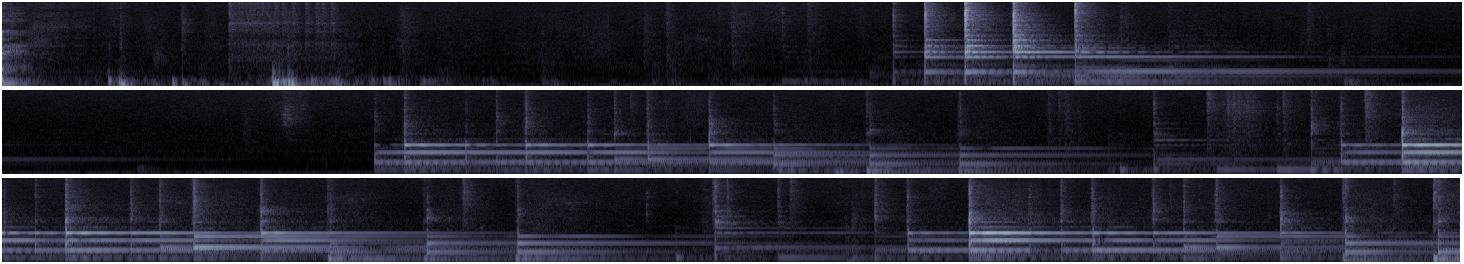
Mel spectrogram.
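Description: A handpan played with the fingertips. A few ringing notes sound about four seconds in and fade away. After a pause, a steady run of struck, bell-like notes begins about nine seconds in, as the piece starts.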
